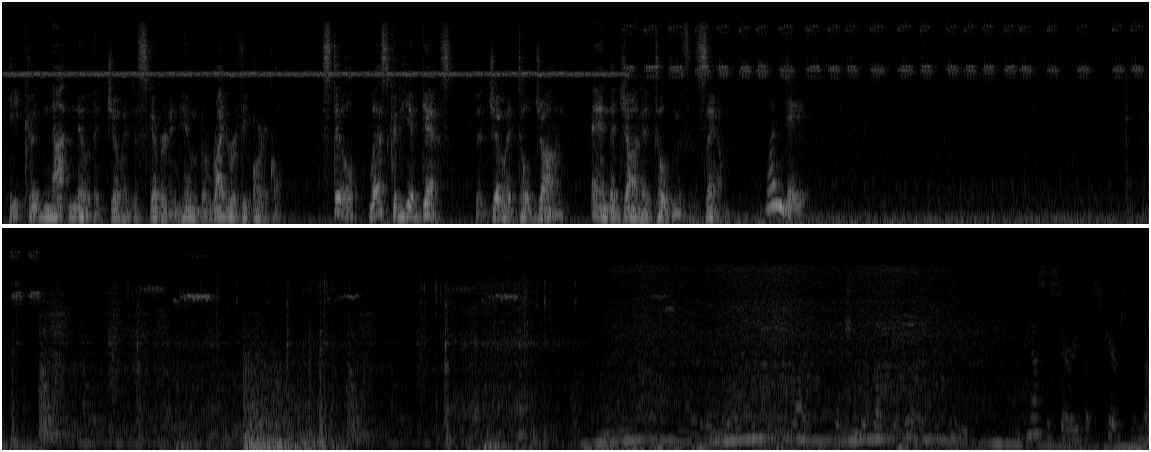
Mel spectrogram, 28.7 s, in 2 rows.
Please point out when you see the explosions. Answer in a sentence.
You can hear the explosions from 17.4 to 18.6 s.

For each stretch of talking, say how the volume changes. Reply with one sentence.
You can hear the talking from 0.1 to 10.1 s, at a steady volume; and from 22.9 to 28.6 s, at a steady volume.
